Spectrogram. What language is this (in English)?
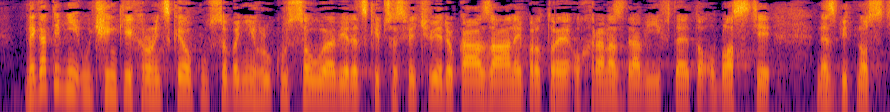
Czech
